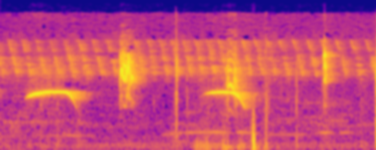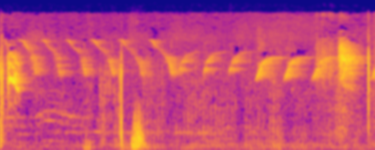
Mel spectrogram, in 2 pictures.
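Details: Tame bar-winged prinia raised by hand-feeding, calling with clear down-slurred whistles and isolated sharp chips, mixed with clicks and handling knocks.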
